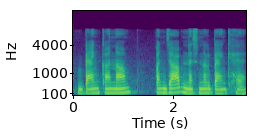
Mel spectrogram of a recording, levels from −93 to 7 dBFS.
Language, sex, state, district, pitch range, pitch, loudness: Hindi, male, Bihar, Patna, 120-140 Hz, 130 Hz, -15 LUFS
